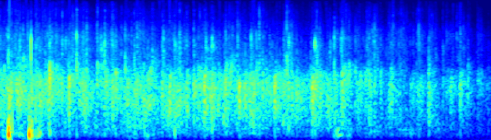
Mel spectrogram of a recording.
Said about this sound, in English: Okay, so big round of applause.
